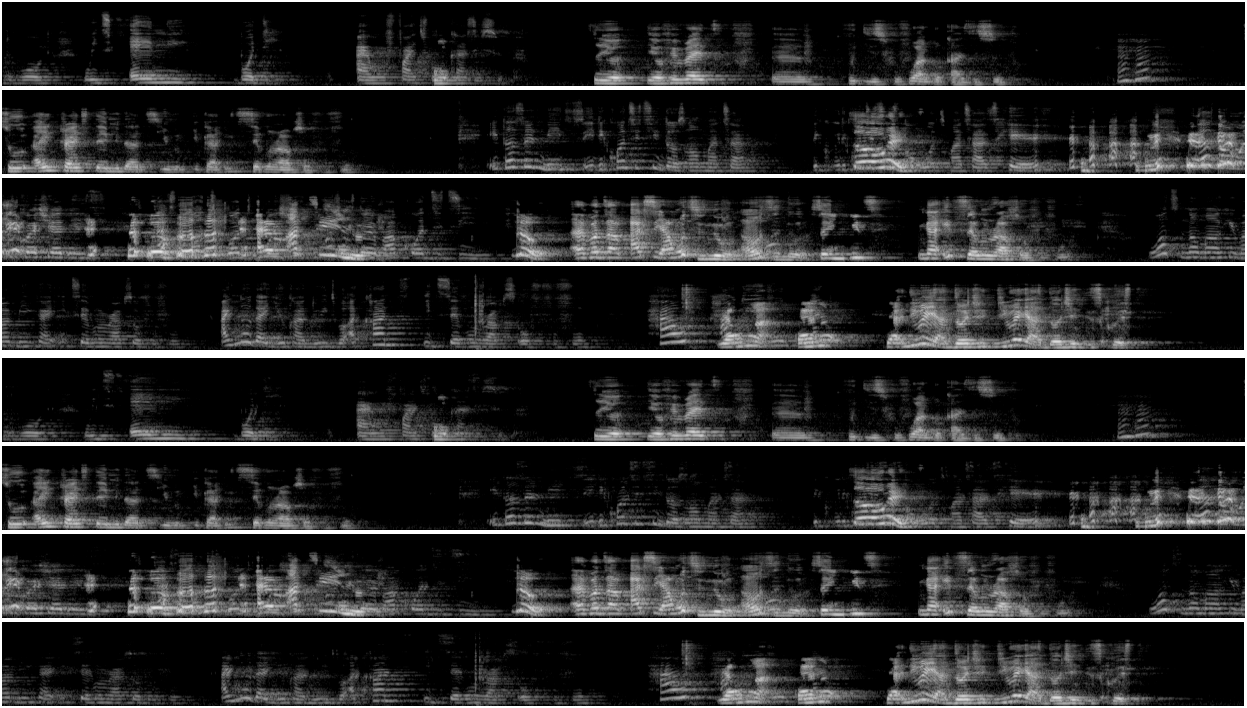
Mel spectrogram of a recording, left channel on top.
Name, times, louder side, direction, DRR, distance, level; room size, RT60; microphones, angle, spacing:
voice 1, 0.0-1.9 2.3-2.8 3.5-5.2 11.1-11.5 17.0-19.9 20.5-25.7 26.4-29.8 32.4-32.7 35.8-36.0 36.3-39.1 39.5-41.2 41.5-43.1 43.7-45.5 48.3-48.6, left 3 dB, 70° left, 2 dB, 3.3 m, -33 dB
voice 2, 5.9-8.1 8.5-10.0 12.4-15.9 20.9-21.6 23.2-23.3 23.9-25.1 25.7-25.8 26.1-28.5 30.0-33.7 34.0-35.6 44.5-45.0 45.2-45.7 46.1-48.6, left 1 dB, 5° left, 10 dB, 0.9 m, -19 dB
26.5 x 23.0 x 8.8 m, 1.0 s
head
